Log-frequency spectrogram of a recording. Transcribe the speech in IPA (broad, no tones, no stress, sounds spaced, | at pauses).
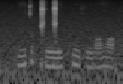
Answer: i t ʊ ǁ ə ŋ͡ǁ i kʷ i xʷ i w i ðˤ ə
